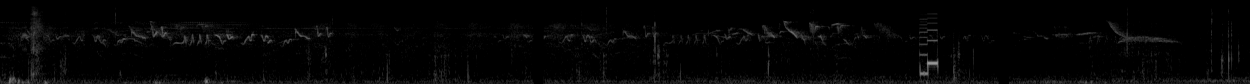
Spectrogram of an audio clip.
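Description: Songbirds singing in runs of quick, high chirping notes, with a single downward-sliding call late on. A short pitched tone sounds briefly about nine seconds in and is the loudest sound.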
